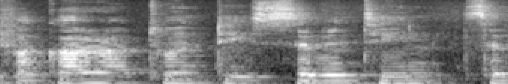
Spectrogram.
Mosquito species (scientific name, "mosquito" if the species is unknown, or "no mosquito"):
Anopheles arabiensis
